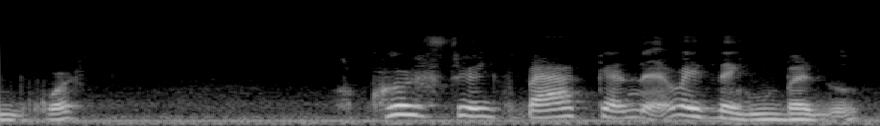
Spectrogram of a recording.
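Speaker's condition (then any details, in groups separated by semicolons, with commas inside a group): Friedreich ataxia, severe; breathing trouble from small lung capacity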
